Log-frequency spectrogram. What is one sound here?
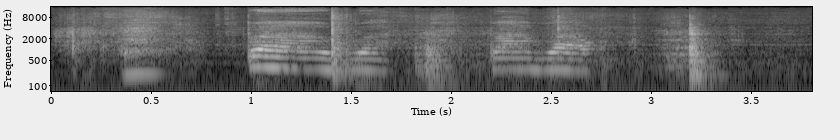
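A young child babbles and chatters close by.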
